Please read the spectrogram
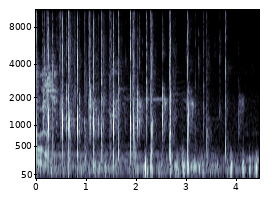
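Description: Scattered applause from a small audience, individual hand claps several a second, thinning out near the end, with a few voices among them.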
